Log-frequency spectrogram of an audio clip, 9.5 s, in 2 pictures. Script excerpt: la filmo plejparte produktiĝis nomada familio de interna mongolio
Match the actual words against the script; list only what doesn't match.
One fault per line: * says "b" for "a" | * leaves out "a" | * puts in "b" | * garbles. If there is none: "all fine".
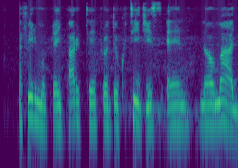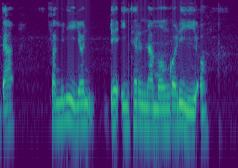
* puts in "en"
